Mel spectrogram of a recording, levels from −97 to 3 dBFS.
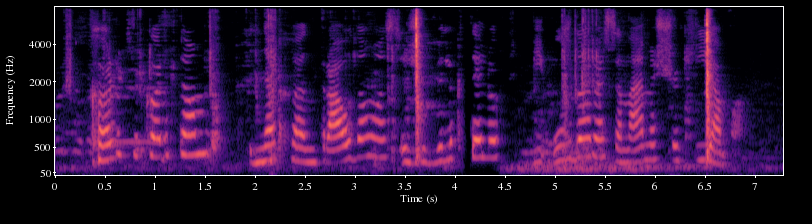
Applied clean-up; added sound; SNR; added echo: classical method log-MMSE.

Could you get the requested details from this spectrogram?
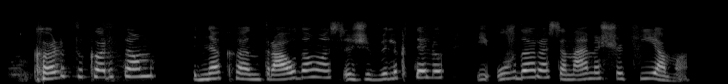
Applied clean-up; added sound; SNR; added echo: none; none; none; none.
